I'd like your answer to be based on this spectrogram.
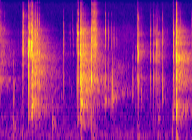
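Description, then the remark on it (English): A beer can being opened: a few sharp, crunchy metallic cracks and brief fizzy bursts spread over two seconds, with no one talking. “All right, so let's grab our glass, grab our beers, and let's open her up.”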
